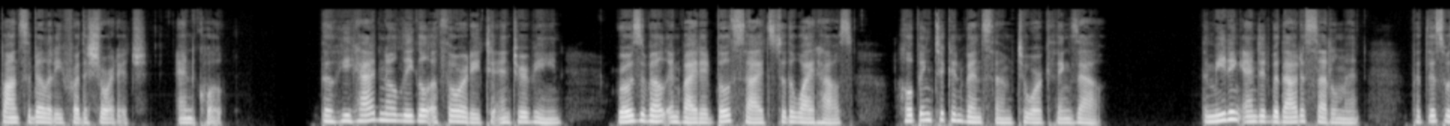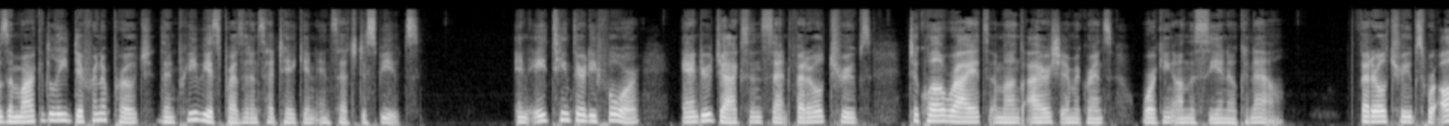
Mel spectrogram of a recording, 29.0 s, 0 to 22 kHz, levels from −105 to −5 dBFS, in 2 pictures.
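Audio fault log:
17.91–24.97 s, call bitrate drop: after "presidents had taken in", the speech turns rough and watery, holding at its worst for about 5.7 s before clearing by "immigrants working on the". This fits the encoder falling from 32 to 18 kbps as the bandwidth estimate sank, coding each frame more coarsely. The degradation is smooth and continuous, with no gaps, stutters or repeated fragments, so it is not packet loss concealment.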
